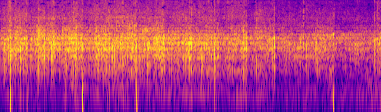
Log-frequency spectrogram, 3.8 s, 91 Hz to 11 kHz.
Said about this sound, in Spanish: 173 hermanas estuvieron en el retiro. Por favor, un aplauso, sí, Señor.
